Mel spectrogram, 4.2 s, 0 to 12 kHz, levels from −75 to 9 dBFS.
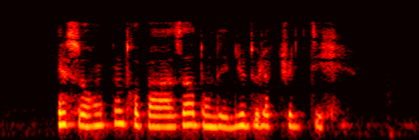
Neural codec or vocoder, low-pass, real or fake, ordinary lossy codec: none; 7.2 kHz; real; MP3, 64 kbps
